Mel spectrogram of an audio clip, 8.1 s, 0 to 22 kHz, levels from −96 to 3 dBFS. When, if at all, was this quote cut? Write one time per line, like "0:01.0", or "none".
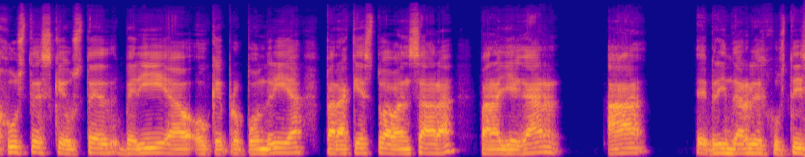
0:04.7

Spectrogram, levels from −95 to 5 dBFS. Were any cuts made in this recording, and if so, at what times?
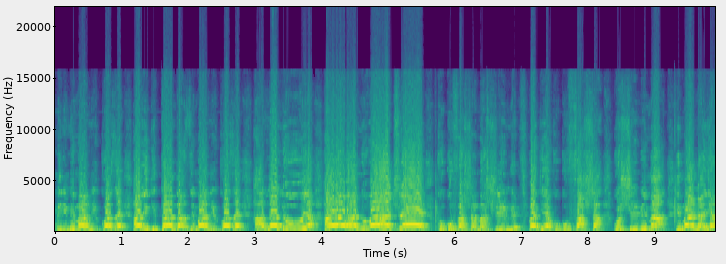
none

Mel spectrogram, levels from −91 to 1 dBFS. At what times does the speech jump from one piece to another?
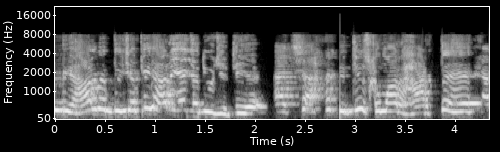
0:02.9

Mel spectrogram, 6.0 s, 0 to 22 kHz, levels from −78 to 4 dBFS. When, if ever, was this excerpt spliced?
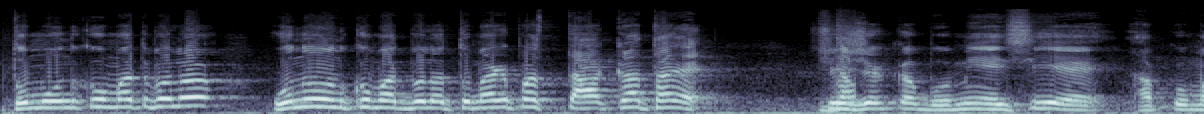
0:04.1

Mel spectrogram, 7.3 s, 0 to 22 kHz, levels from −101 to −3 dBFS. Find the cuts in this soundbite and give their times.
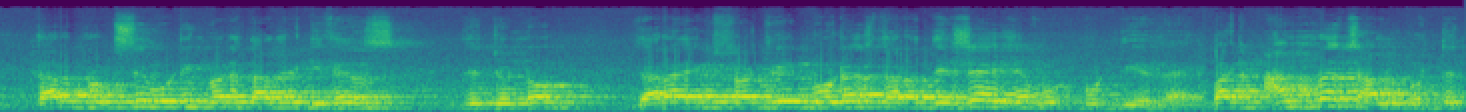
0:06.0

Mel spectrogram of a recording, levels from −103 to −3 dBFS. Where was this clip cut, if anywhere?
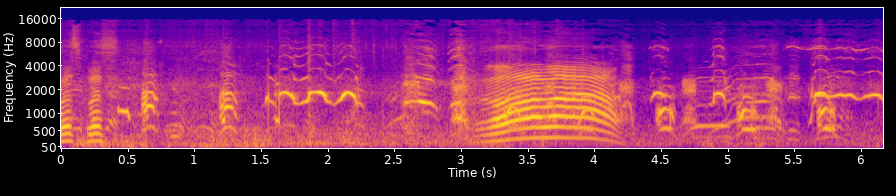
0:01.6

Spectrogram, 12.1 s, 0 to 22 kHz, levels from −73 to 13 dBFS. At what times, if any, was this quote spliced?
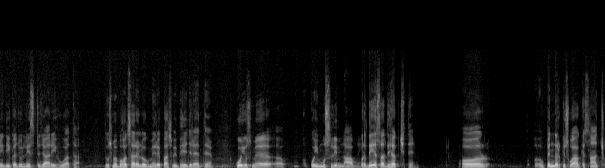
0:07.1

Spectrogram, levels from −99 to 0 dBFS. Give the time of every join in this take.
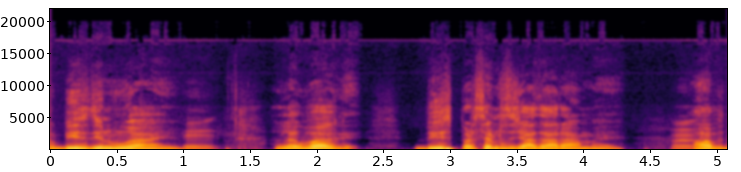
none

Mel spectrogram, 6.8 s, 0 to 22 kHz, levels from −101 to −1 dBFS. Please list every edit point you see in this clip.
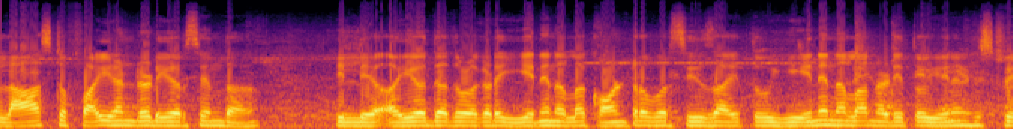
none

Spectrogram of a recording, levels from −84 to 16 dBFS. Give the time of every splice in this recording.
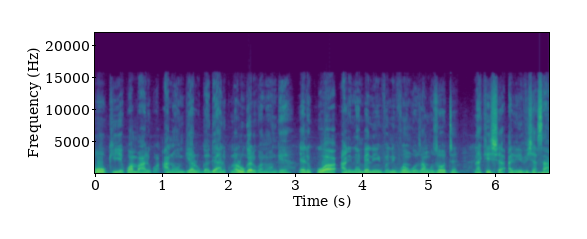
0:02.9

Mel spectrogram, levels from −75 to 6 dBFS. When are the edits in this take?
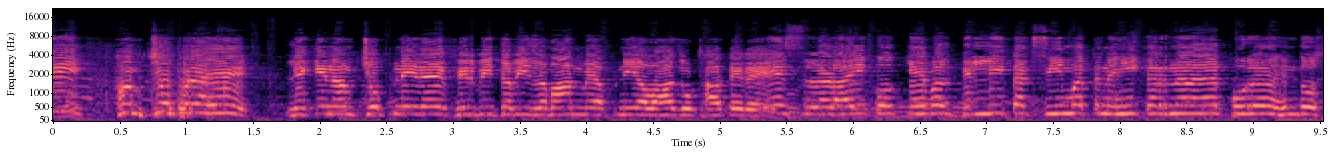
0:05.5

